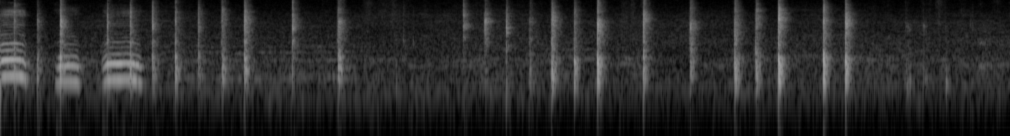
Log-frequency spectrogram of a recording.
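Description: A few short pitched voice sounds, then a long irregular string of sharp clicks, about one or two a second, made by a person off to the side of the baby.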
